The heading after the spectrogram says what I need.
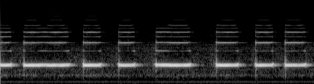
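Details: Cobra 142 GTL CB base station squealing with the volume three-quarters or more: clean steady whistle near 1 kHz in short bursts, about three a second, like a train whistle; interference traced to the mic plug shield and black wire feeding the audio.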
